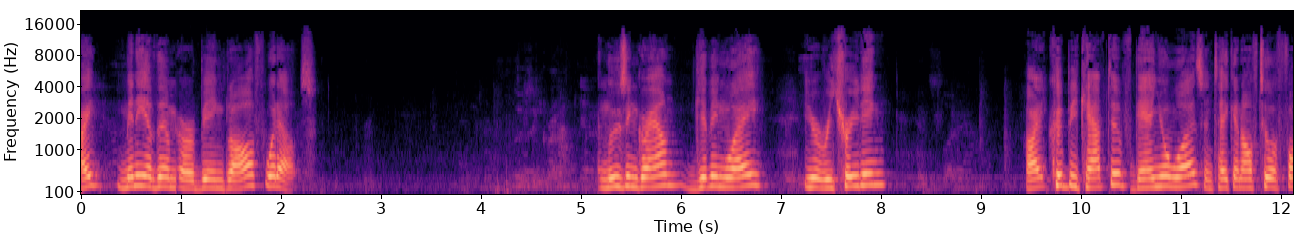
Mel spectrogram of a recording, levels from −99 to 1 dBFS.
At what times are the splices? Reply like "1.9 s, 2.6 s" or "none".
0.9 s, 1.4 s, 5.2 s, 7.2 s, 9.6 s, 10.0 s, 10.5 s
